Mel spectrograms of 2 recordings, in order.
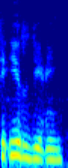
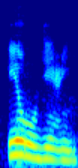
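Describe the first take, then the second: First: The r sound is light and thin. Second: The r sound is heavy and full. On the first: The speaker calls it wrong. "maka dia tidak boleh dibaca irji'i" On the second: The speaker calls it right. "Kita perlu baca dengan tafkhim"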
